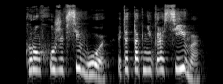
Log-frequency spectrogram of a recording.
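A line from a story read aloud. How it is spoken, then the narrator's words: Exclaiming. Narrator (Russian): воскликнул Уолтер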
